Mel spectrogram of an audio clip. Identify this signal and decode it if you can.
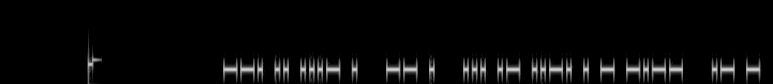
Morse code, heard as a keyed tone, about 28 wpm, 700 Hz. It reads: GIVE ME SAFETY AT
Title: Sentences from Top 1000 Words - Review Part 4 - 28wpm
